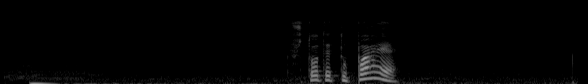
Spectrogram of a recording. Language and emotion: Russian, angry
